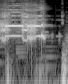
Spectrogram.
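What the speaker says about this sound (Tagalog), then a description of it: "Ay, mga manok ni Papa" A farmyard rooster crows loud and close in one long call lasting most of a second, with chickens clucking softly right after, near a banana grove on a family farm.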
